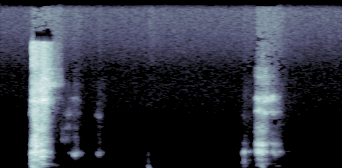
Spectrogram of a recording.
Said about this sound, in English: I eat some little sesame thing and something is caught in my throat. And I just can't stop coughing.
